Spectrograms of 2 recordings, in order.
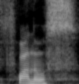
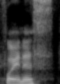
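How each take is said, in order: First: The name is pronounced in a French way. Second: The name is pronounced in an English way. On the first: "The French in me wants to say" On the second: "But we can say"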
